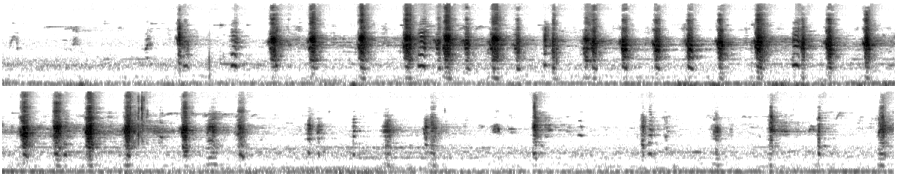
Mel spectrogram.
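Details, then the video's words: Helmeted guineafowl foraging for food in a yard give harsh, rapid, rattling squawks, with several birds overlapping about four times a second, over a low rumble of background noise. "Those guinea fowls are having a blast making noise in the yard while foraging for food."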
